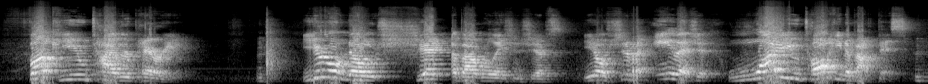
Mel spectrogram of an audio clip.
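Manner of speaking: loud angry outburst at Tyler Perry; angry rant. Real, not acted. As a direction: yell it right at him. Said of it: "Tone it down a little bit".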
